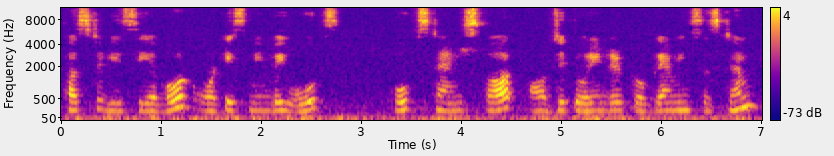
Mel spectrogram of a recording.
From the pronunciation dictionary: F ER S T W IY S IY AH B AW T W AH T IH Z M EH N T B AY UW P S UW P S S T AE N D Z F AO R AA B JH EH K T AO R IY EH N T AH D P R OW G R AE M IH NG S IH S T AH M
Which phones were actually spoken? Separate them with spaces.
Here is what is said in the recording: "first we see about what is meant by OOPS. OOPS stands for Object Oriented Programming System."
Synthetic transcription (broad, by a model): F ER S T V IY S IY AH B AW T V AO T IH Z M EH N B AY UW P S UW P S S T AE N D S F AO R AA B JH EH T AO R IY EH N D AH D P R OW G R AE M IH NG S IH S T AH M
